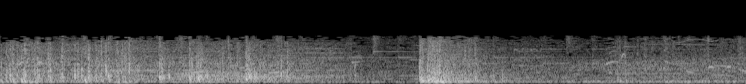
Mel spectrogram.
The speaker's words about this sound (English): Montreal also hosts each summer an international fireworks display.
